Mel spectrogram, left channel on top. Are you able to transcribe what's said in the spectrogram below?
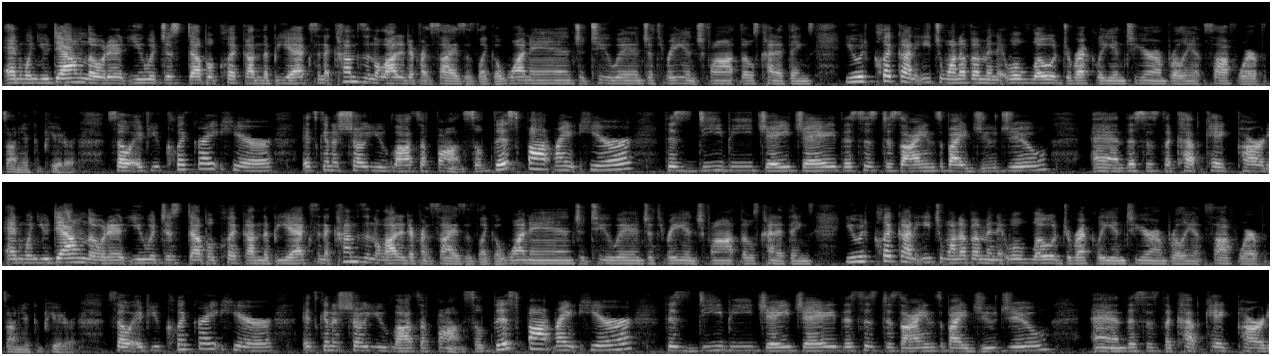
And when you download it, you would just double click on the BX, and it comes in a lot of different sizes, like a 1-inch, a 2-inch, a 3-inch font, those kind of things. You would click on each one of them and it will load directly into your Embrilliance software if it's on your computer. So if you click right here, it's going to show you lots of fonts. So this font right here, this DBJJ, this is Designs by Juju, and this is the Cupcake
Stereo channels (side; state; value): both; normal; correlation 0.11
